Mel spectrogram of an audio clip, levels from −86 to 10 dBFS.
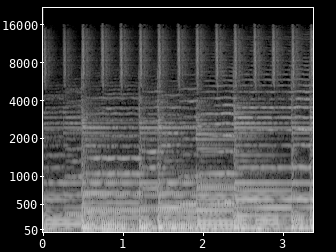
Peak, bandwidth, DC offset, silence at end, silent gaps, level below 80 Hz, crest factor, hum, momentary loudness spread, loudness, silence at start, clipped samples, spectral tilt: -2 dBFS; 16.5 kHz; under 0.1%; 0 s; none; -22 dBFS; 14 dB; none; 3 LU; -17 LUFS; 0 s; under 0.1%; -5.5 dB/octave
